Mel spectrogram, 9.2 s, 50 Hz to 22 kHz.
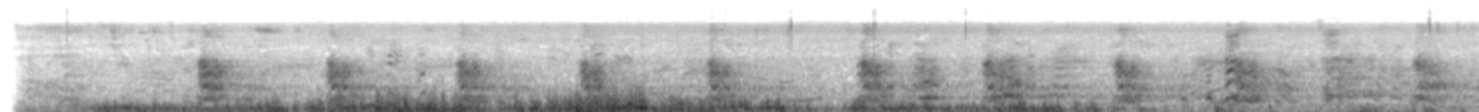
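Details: Lagotto Romagnolo dog during a clean first-place agility A2 trial run at Turawia, giving short repeated barks in quick bursts over a murmuring crowd and arena noise.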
